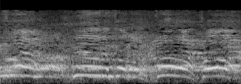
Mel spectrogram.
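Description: Several people shouting loudly over one another, crowd yelling with raised voices throughout, in a large echoing hall.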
